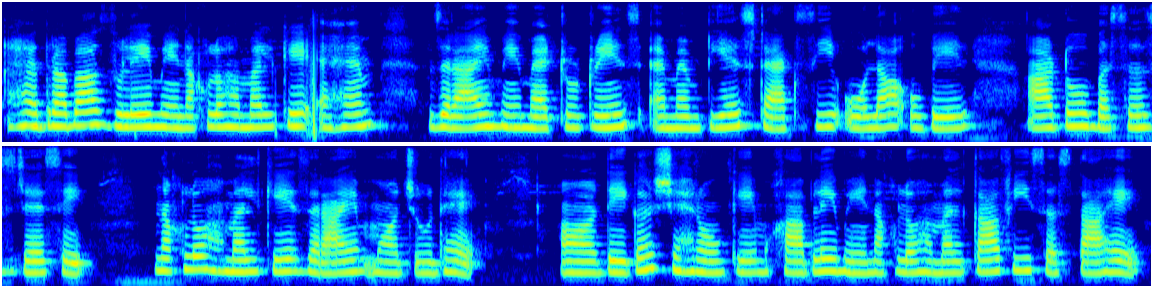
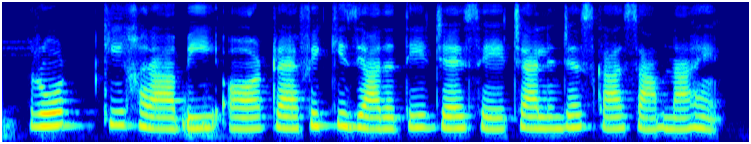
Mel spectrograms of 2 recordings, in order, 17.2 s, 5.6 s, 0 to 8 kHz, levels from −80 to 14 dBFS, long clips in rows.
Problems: none marked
